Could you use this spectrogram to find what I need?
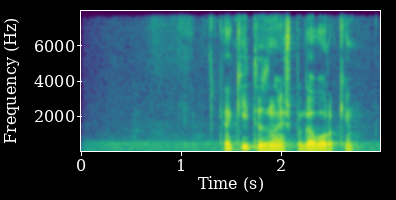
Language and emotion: Russian, neutral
